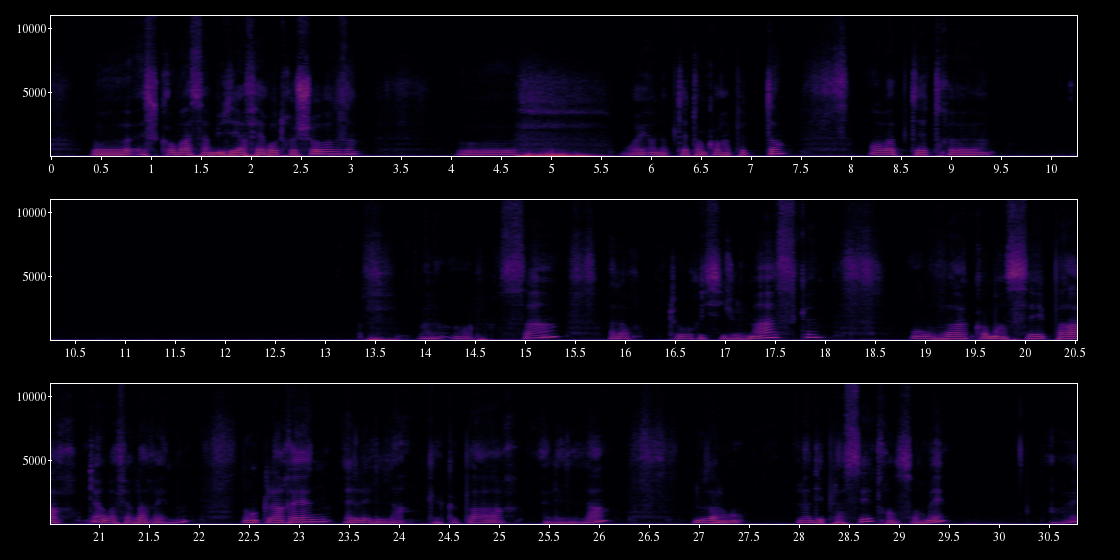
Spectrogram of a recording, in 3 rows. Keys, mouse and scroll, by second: 2.5 1, 3.6 2, 4.5 right click, 9.6 click, 10.1 space, 13.7 click, 14.4 space, 16.2 click, 16.6 space, 18.1-19.0 right drag, 19.1 scroll down 1, 25.9 click, 27.8 right click, 28.5 click, 30.2-30.7 drag.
